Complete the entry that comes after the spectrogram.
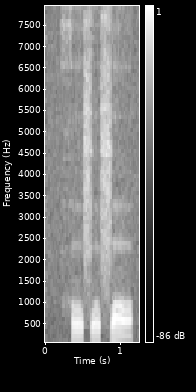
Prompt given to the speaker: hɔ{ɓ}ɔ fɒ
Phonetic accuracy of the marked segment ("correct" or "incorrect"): incorrect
